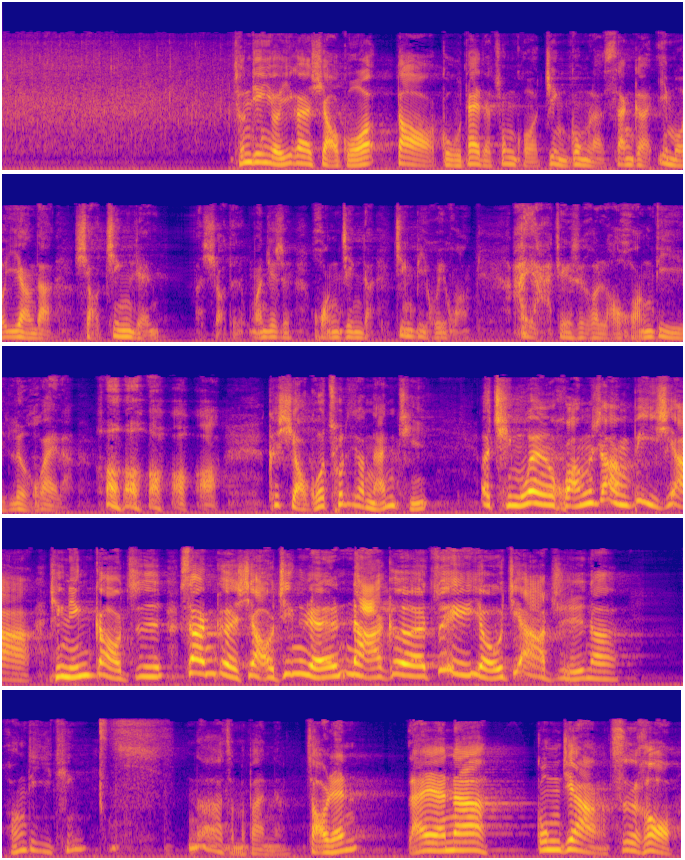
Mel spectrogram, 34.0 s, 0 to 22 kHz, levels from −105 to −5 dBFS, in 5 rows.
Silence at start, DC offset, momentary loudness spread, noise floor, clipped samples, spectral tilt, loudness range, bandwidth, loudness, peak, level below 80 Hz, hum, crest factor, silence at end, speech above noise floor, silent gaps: 0 s; under 0.1%; 21 LU; -52 dBFS; under 0.1%; -4 dB/octave; 15 LU; 11 kHz; -20 LUFS; 0 dBFS; -52 dBFS; none; 22 dB; 0.1 s; 31 dB; none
